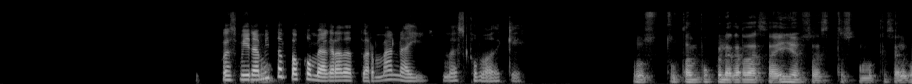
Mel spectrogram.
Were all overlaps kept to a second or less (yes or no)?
yes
